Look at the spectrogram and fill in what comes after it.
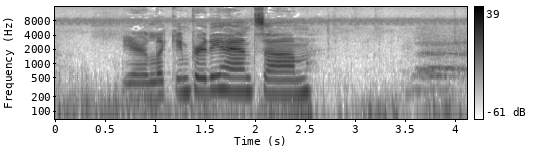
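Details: On a quiet chore day at Ewetopia Farms, a Suffolk and Poll Dorset sheep farm, one of the favourite rams Gladiator or Leonard gives a steady, nasal bleat of over a second, with a person speaking close by.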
